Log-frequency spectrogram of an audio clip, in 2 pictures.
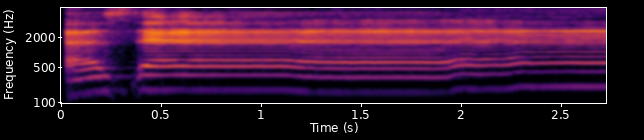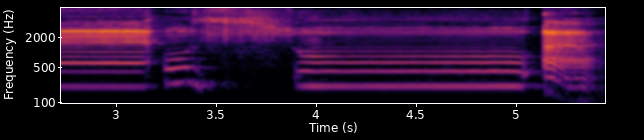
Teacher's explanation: حمزہ کو ڈائریکٹ ہم نے سین سے ملانا ہے۔ چار حروف، 1 2 3 اور یہ چار حروف ہم نے سائلنٹ کرنے ہیں اور حمزہ کو سین کے ساتھ ملائیں گے۔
